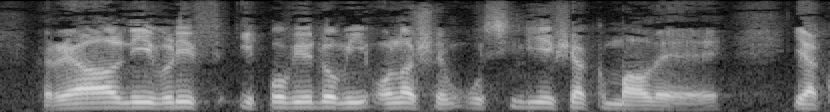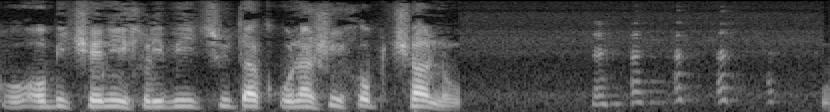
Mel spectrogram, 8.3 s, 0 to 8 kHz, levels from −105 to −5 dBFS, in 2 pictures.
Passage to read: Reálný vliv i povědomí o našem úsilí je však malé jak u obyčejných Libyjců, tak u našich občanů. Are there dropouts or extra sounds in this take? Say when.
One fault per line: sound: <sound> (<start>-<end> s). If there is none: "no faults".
sound: laugh (7.1-8.1 s)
